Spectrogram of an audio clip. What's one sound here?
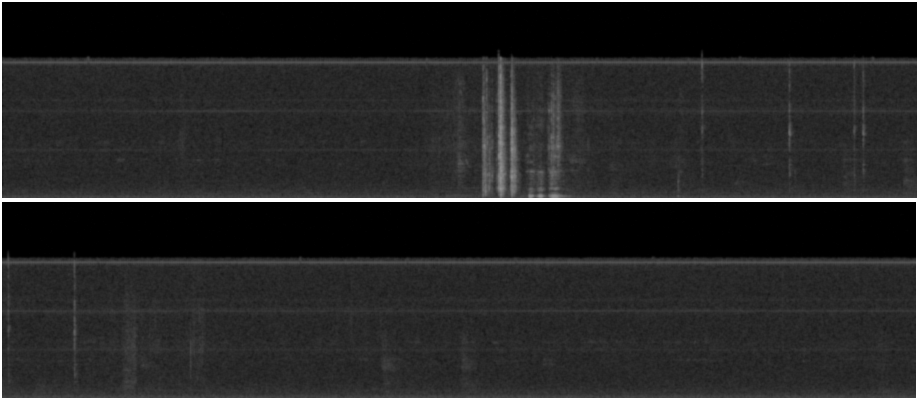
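A brush softly strokes paint onto canvas.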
